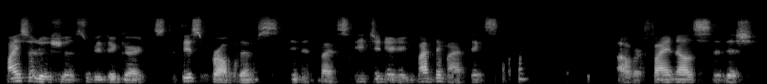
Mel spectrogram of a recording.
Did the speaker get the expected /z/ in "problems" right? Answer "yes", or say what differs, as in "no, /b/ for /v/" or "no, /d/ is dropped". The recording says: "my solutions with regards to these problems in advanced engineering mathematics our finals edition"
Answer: no, /s/ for /z/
